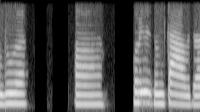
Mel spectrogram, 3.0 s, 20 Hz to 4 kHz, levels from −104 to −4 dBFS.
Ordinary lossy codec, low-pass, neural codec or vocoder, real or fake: none; 3.6 kHz; none; real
